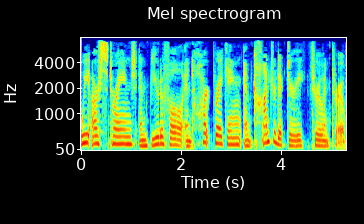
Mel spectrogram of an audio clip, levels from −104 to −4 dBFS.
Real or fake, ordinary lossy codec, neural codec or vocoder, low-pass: fake; MP3, 32 kbps; vocoder, 22.05 kHz, 80 mel bands, WaveNeXt; 7.2 kHz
